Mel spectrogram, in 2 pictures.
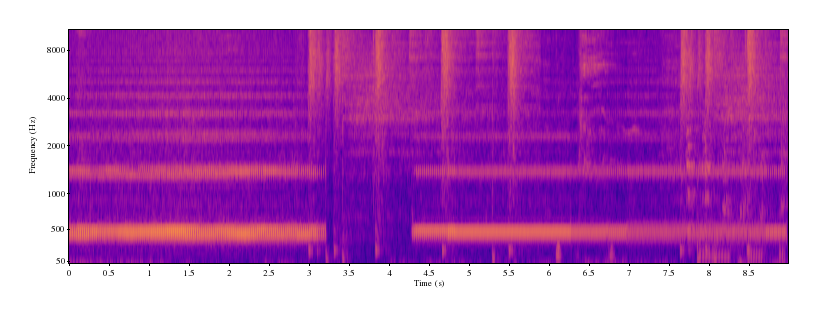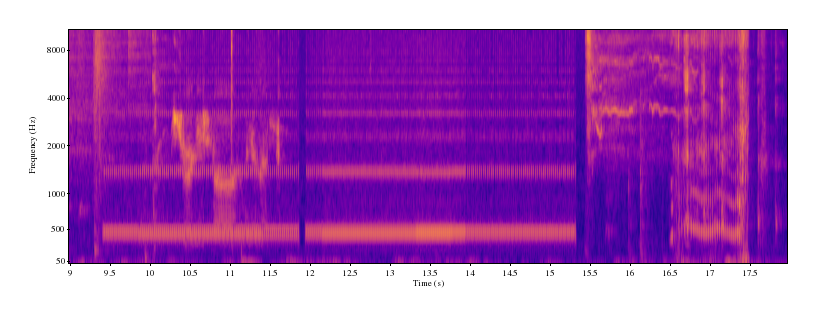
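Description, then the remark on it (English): A steady electronic phone tone drones for several seconds at a time, with brief breaks, as a call rings out to a landline and a cell phone at once; faint voices murmur briefly underneath near the end. “I'm calling all their landline and their cell phone at once.”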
